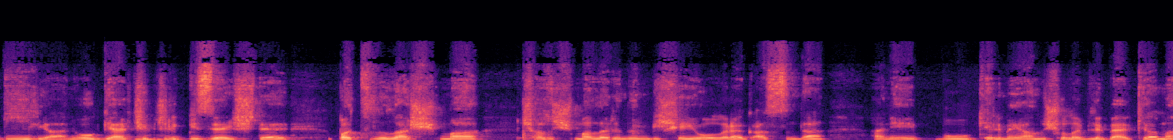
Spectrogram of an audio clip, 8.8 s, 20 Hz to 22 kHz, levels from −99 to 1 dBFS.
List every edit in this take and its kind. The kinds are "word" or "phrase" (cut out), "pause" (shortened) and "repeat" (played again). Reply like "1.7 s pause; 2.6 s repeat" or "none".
3.9 s word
